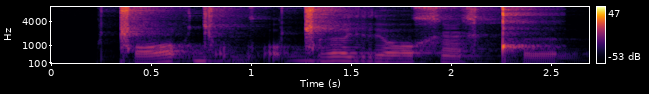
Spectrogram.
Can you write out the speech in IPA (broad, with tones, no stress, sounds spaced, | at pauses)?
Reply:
ǁ ɔː˩˥ ʔ ɟ ɔ̰˥˩ ɡ ɔ̰˩˥ ɡ͡ǁ əː˥ rʲ ɔː˥ x æ̃˥ x ǃʰ əː˩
